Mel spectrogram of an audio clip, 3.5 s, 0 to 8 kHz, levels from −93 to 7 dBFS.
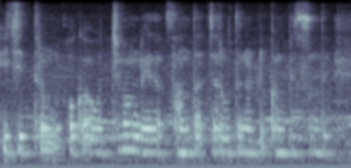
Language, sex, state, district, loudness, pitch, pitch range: Telugu, female, Telangana, Hyderabad, -17 LUFS, 200 Hz, 190-215 Hz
